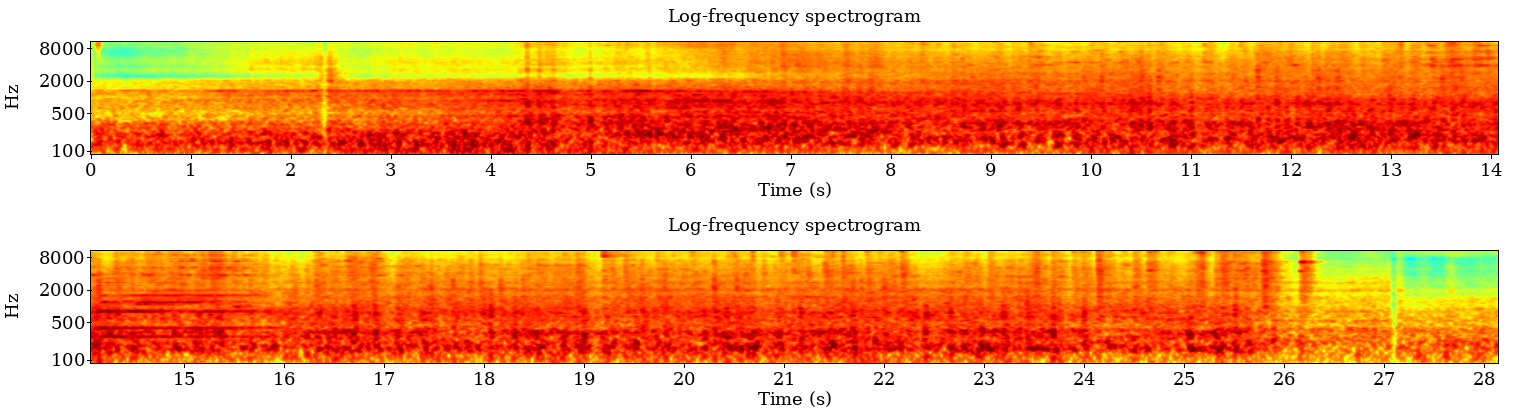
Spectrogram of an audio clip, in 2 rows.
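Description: Passenger train hauled by a CC 206 diesel-electric locomotive passing close by: the locomotive's engine at first, then a long, steady run of coach wheels on the rails. A short horn sound comes about halfway through, and the noise drops as the last car goes by near the end.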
